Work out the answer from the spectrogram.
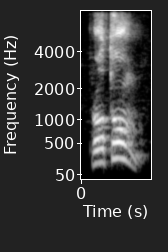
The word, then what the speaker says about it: প্রথম: 4, র ফলা যুক্ত আদ্য অ এর উচ্চারণ ও এর মতো হয়। যেমন প্রথম, প্রথম।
